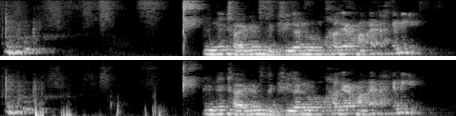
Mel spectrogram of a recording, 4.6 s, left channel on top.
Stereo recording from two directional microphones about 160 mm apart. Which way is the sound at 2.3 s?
20° left (ahead or behind).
